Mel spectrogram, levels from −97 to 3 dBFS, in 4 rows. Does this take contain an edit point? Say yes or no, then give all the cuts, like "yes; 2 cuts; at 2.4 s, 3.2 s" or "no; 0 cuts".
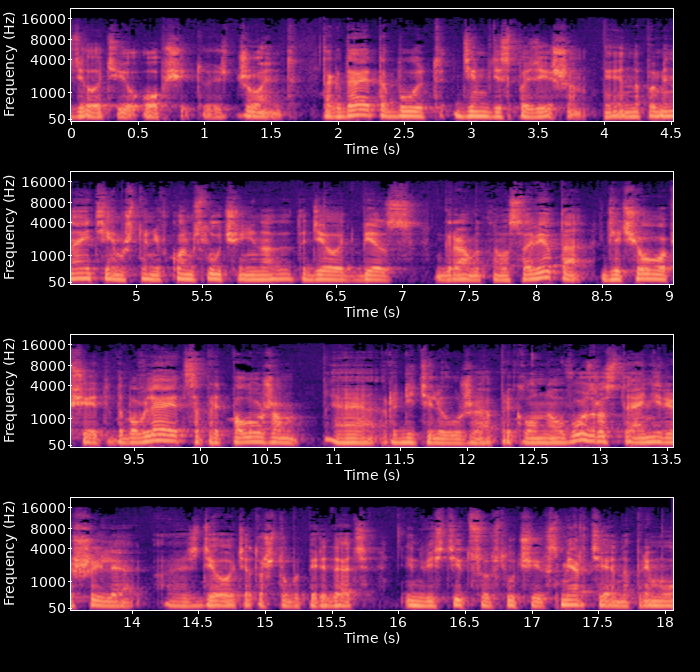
no; 0 cuts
